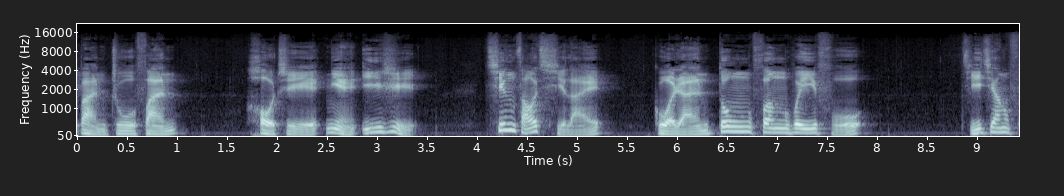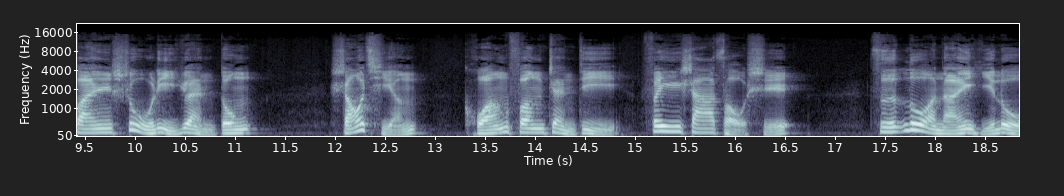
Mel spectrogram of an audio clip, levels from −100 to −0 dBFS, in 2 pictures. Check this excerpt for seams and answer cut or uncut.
uncut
